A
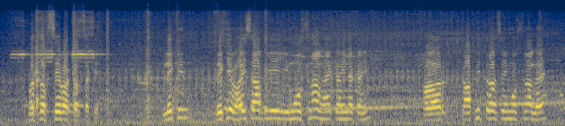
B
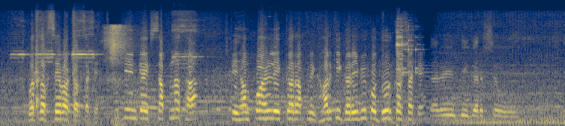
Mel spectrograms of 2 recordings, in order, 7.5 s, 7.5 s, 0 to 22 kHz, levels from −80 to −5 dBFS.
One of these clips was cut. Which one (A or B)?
B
